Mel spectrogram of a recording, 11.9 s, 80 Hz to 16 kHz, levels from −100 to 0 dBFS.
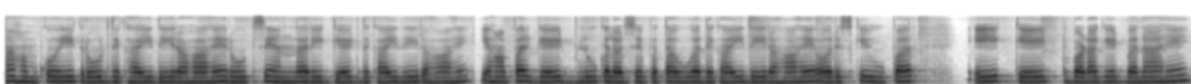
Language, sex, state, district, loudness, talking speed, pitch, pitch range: Hindi, female, Maharashtra, Solapur, -20 LUFS, 190 wpm, 210 Hz, 205-215 Hz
